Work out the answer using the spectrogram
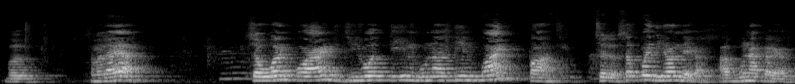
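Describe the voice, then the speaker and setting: A man's voice: sits high, a little slow, dull audio. A male math teacher in a classroom, asking students questions over and over and checking that they understood. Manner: repetitive call-and-response, keeps checking if students understood. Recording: very echoey classroom, distant mic.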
